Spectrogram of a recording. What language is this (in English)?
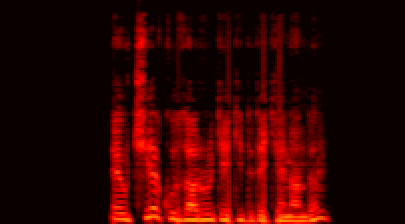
Kurdish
